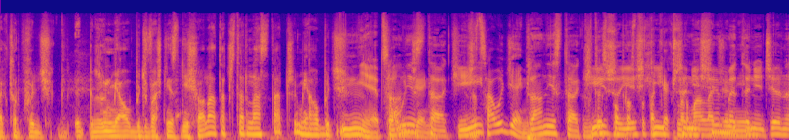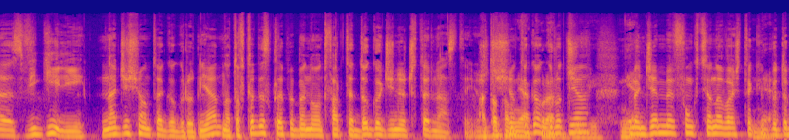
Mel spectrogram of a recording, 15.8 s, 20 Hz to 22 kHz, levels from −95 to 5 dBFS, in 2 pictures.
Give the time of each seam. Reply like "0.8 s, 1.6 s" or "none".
10.1 s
